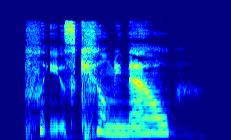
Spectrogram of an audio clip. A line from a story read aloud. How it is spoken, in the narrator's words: he muttered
